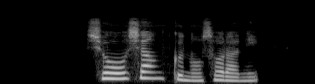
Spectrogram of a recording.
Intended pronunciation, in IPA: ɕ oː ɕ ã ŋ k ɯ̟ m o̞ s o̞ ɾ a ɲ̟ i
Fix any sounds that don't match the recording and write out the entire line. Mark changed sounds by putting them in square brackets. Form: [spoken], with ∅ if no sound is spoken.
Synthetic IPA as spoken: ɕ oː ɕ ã ŋ k ɯ̟ [n] o̞ s o̞ ɾ a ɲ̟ i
